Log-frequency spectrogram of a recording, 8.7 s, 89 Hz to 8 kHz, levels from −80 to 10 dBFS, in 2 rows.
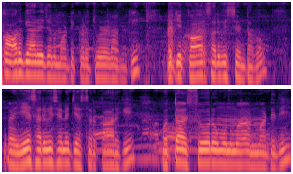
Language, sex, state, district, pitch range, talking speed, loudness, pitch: Telugu, male, Andhra Pradesh, Sri Satya Sai, 135-155 Hz, 150 wpm, -17 LUFS, 145 Hz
